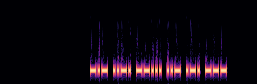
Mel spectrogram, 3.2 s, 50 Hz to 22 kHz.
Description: Morse code, heard as a keyed tone, about 53 wpm, 700 Hz. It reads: KF7URO
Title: USA Call Signs - 6 Characters - Repeated 2x - 50wpm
